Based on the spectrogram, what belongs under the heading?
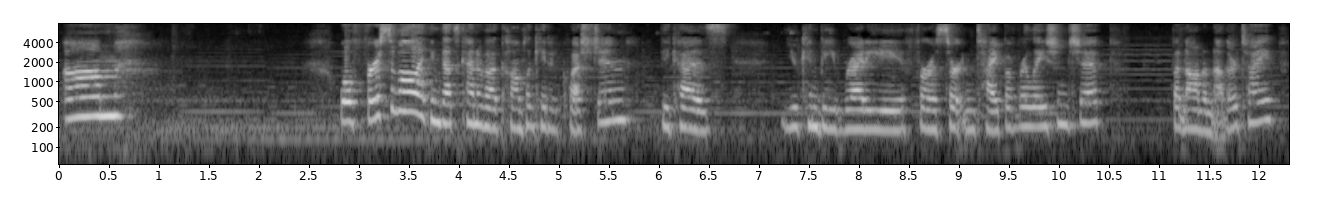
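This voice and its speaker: A woman's voice: medium pitch, unhurried, long pauses, faint music behind. Young woman musing in casual chat. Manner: reflective, rambling with restarts and fillers. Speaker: co-host.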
